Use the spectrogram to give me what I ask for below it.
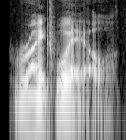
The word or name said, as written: right whale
